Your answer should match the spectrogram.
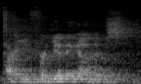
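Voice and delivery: normal talking voice

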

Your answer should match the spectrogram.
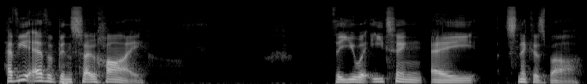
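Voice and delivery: normal talking voice

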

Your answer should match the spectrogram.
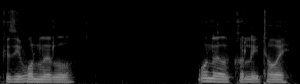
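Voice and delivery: normal talking voice

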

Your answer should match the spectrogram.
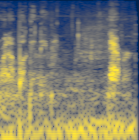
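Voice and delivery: fierce whisper. Pretend. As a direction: whisper it defiantly. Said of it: "Why are we whispering?".

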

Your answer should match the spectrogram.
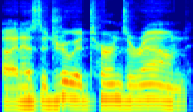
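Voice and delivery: ordinary delivery

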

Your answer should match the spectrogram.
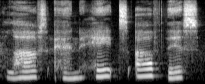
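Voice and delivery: slow whispered segment intro; breathy slow announcement. Acted.

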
